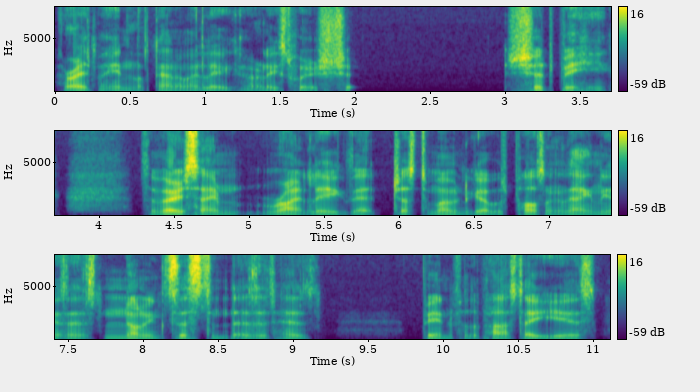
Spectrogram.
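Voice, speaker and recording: A man's voice: deep voice, flat delivery, fairly quick, vocal fry, fairly bright tone, no echo. A man hosting a gaming video, reading a visual novel aloud with casual asides and stumbling over words now and then.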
